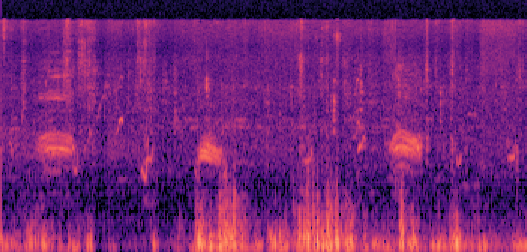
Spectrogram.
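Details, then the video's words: Partridge, locally teetar, giving three separated hoarse, nasal call notes, spaced irregularly over about three seconds, partly masked by loud low-pitched rumbling and handling-like noise. "the Beauty of Cute Partridge Calls,awaz bird teetar"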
